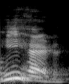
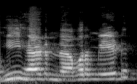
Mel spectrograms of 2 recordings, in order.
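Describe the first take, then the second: First: There is a pause after 'he had'. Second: The phrase is read straight through without pausing. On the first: "या ऐसे पढ़ लो he had, अब बाद में never made" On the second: "ऐसे पढ़ लो he had never made"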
